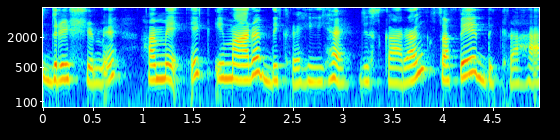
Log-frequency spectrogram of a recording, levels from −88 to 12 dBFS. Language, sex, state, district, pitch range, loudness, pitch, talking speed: Hindi, female, Jharkhand, Palamu, 250-295 Hz, -19 LUFS, 275 Hz, 170 wpm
